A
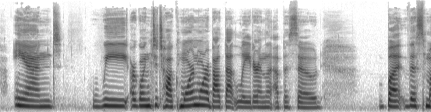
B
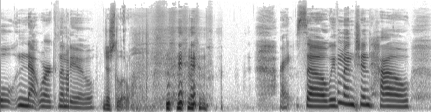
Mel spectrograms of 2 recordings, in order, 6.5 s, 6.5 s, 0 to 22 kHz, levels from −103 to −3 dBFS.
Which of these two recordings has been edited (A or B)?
B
